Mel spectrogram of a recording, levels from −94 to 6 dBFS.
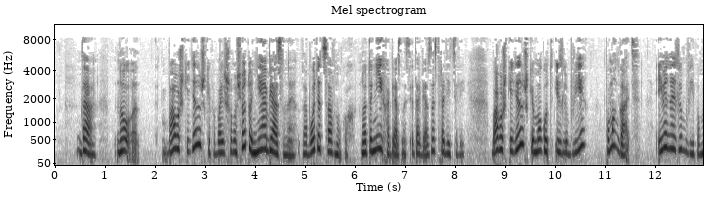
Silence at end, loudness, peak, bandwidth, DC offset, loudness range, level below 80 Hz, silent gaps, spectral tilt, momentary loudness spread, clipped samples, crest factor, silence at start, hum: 0 s; -16 LUFS; -2 dBFS; 8.8 kHz; under 0.1%; 3 LU; -50 dBFS; none; -5 dB/octave; 13 LU; under 0.1%; 14 dB; 0.45 s; none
